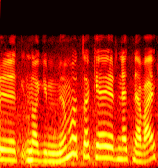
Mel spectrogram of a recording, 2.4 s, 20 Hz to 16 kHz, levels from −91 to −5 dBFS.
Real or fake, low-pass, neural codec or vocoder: real; 7.2 kHz; none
